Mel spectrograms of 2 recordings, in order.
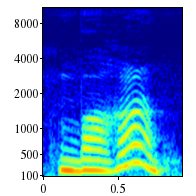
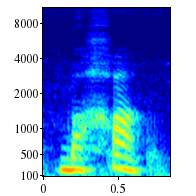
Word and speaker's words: баға: Но попробуйте для начала прочитать баха. Баха. А теперь букву «х» нужно сделать более звонкой. И всего лишь «г», «г», «г».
